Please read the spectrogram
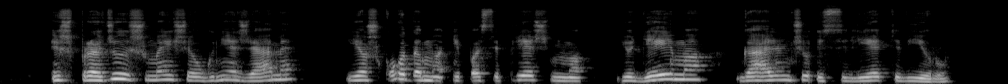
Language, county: Lithuanian, Šiauliai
